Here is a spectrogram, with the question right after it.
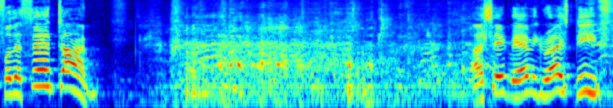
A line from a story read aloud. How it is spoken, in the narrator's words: she turns around and yells at him and says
